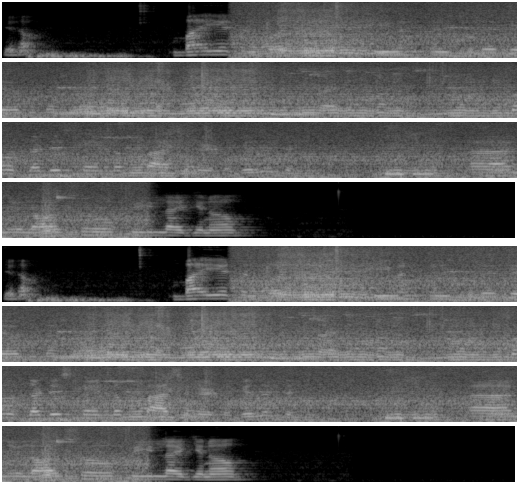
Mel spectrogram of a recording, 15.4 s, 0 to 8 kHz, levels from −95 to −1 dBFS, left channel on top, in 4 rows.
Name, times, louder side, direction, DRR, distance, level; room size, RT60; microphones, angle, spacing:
voice 1, 0.3-1.0 5.7-6.2 8.0-8.3 10.6-11.0, left 1 dB, 15° left, 0.6 m, -42 dB
voice 2, 1.3-5.3 6.1-6.5 7.6-10.0 11.2-13.4, right 2 dB, 75° right, 1.8 m, -39 dB
Insect, 1.7-12.7, right 1 dB, 15° right, 1.2 m, -37 dB
12.0 x 5.6 x 8.2 m
head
